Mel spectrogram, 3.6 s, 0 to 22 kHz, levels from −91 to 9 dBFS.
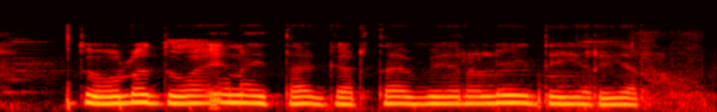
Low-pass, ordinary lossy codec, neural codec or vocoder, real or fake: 9.9 kHz; none; vocoder, 24 kHz, 100 mel bands, Vocos; fake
